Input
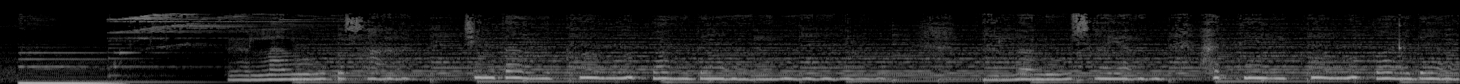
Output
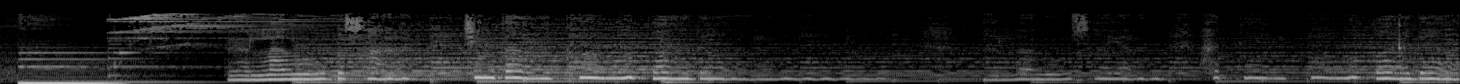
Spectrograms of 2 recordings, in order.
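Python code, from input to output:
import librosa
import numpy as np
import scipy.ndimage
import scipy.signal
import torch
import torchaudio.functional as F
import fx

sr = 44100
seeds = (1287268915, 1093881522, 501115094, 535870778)

y = fx.gain(x, sr, db=fx.line((6.78, 6.0), (7.47, -6.5), (13.09, -6.5), (13.82, 3.0)))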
